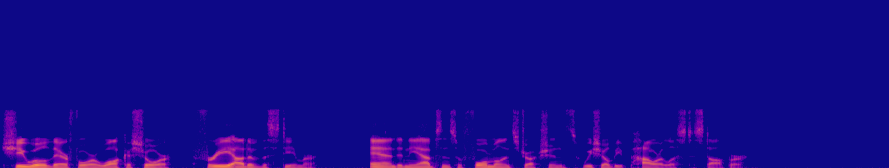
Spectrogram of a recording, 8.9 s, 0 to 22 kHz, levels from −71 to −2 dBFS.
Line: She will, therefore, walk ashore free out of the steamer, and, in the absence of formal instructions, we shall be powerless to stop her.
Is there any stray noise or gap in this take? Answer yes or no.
no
